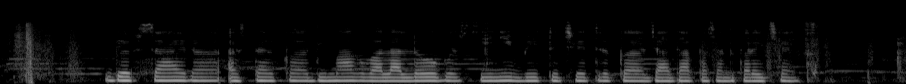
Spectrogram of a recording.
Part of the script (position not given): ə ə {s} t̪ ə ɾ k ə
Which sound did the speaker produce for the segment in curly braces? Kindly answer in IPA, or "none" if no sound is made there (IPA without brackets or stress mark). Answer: s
